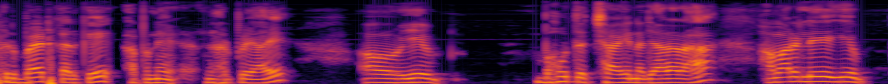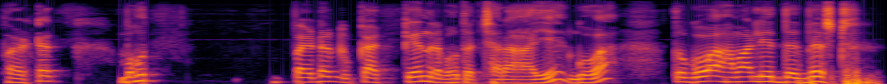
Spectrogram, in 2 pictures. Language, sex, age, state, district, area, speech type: Hindi, male, 60+, Uttar Pradesh, Jaunpur, rural, spontaneous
